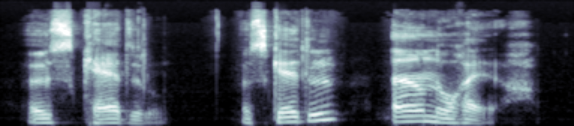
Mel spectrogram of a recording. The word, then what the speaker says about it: horaire: A schedule, un horaire. Pay attention, it begins with an H that we don't hear. We don't listen to the H.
